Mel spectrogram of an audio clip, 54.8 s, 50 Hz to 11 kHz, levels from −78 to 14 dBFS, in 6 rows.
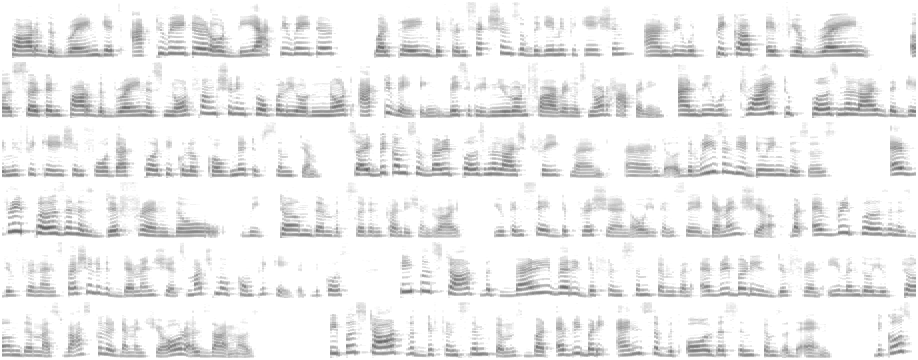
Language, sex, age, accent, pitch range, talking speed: English, female, 20-39, Indian, 230-305 Hz, 155 wpm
